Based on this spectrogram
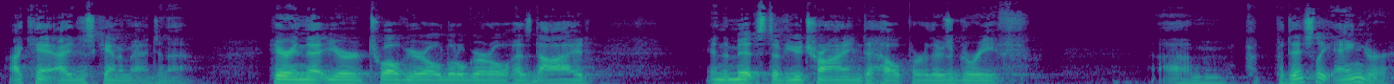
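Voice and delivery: drops to a near hush over the grief; quiet and heavy, as if the thought is hard to say. Real, not acted. Preacher dwelling on grief, voice drops.

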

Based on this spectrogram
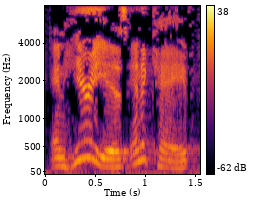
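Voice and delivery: ordinary delivery

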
